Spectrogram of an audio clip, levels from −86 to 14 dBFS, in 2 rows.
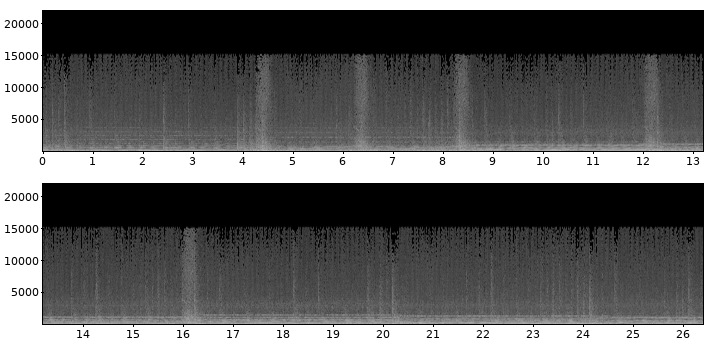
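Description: There's mains buzz under the audio from start to finish, a steady, raspy drone tied to a 60 Hz supply and sitting only around 15 dB below the wanted sound, so it's hard to miss. The rasp comes from sharp switching spikes landing twice per mains cycle, which spread harmonics of 60 Hz up into the several-kilohertz range. Something like a dimmer, a rectifier or a missing shield let that interference into the signal path.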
